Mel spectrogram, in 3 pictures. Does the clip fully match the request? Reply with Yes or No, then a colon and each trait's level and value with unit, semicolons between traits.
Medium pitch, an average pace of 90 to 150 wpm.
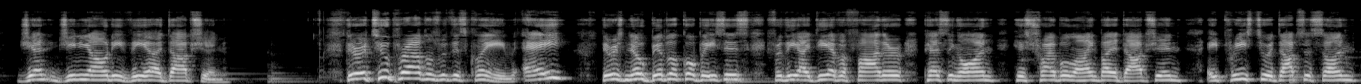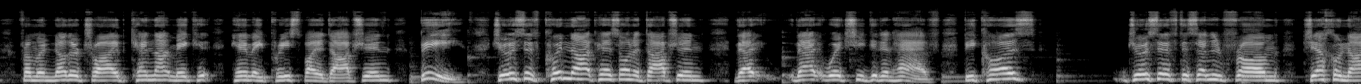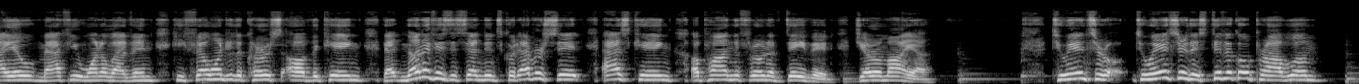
No: high, 200 Hz; average, 145 wpm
